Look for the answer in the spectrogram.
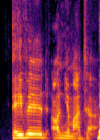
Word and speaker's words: David Onyemata: It's David Onyemata. – He it is. Onyemata.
